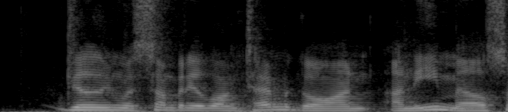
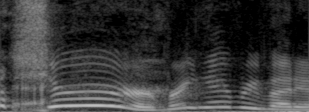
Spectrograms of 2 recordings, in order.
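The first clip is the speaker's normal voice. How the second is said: much higher and louder, a gushing "sure"; eager invitation; 12 semitones higher, 9 dB louder than usual. Retold or imitated. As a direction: burst out with a cheerful, over-eager welcome. Friend's eager reply retold.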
